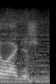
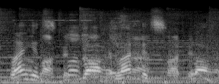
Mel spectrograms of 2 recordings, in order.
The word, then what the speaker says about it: Лагич: Вы знаете, где Лагич? Лагич. Деревня. Лахиц. То есть я произносил неправильно.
